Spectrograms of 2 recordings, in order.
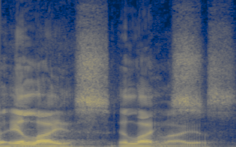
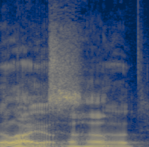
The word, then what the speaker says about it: Elias: Nossa, então, no início, quando eu mudei para lá, eu sempre mantive ali o meu nome Elias, né? Eu falava Elias. Então, por muitos anos eu mantive assim. Com S no final mesmo, Elias.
